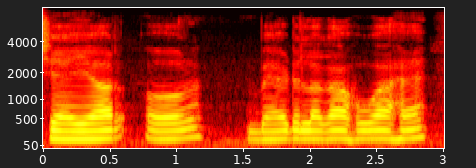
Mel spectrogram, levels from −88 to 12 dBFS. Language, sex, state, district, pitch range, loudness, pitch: Hindi, male, Jharkhand, Deoghar, 135-140 Hz, -15 LUFS, 135 Hz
